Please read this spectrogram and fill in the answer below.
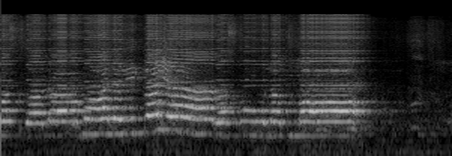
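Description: A young boy reciting the Quran in a melodic chant (tilawat) into a microphone, holding long notes with rising and falling pitch ornaments. The phrase ends about five seconds in and a short pause follows.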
